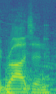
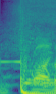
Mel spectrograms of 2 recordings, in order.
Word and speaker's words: Rajan: Like, it sounds like R-A-J-I-N. Rajan.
